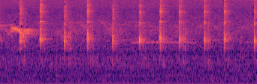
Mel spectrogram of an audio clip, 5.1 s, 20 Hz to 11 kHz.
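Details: One Chinese bamboo partridge at Qingjing, Nantou, Taiwan, sounding alarm on 6 July 2017: around eleven abrupt, sharp notes repeated every half second or so, evenly paced, with little else audible.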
